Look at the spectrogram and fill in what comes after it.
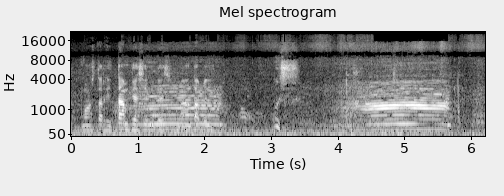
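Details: Agitated Indonesian cattle, a clear loud moo lasting about two seconds with strong harmonics, a brief click and snort, then a second long rising-then-falling bellow, faint crowd noise behind.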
